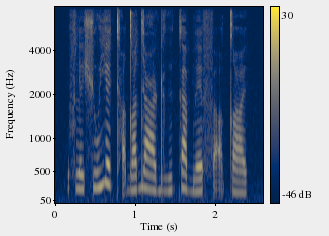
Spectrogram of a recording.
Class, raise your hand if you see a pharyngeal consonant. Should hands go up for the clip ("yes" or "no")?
yes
